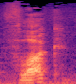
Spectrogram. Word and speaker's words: Fluke: to express his def and that's how she pronounces her name fluck yeah because i saw the interview now if she was donald duck she would be obscene because she'd spell it f-l-u-k you would think it would be fluke but she pronounces it flux so fluck yeah she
